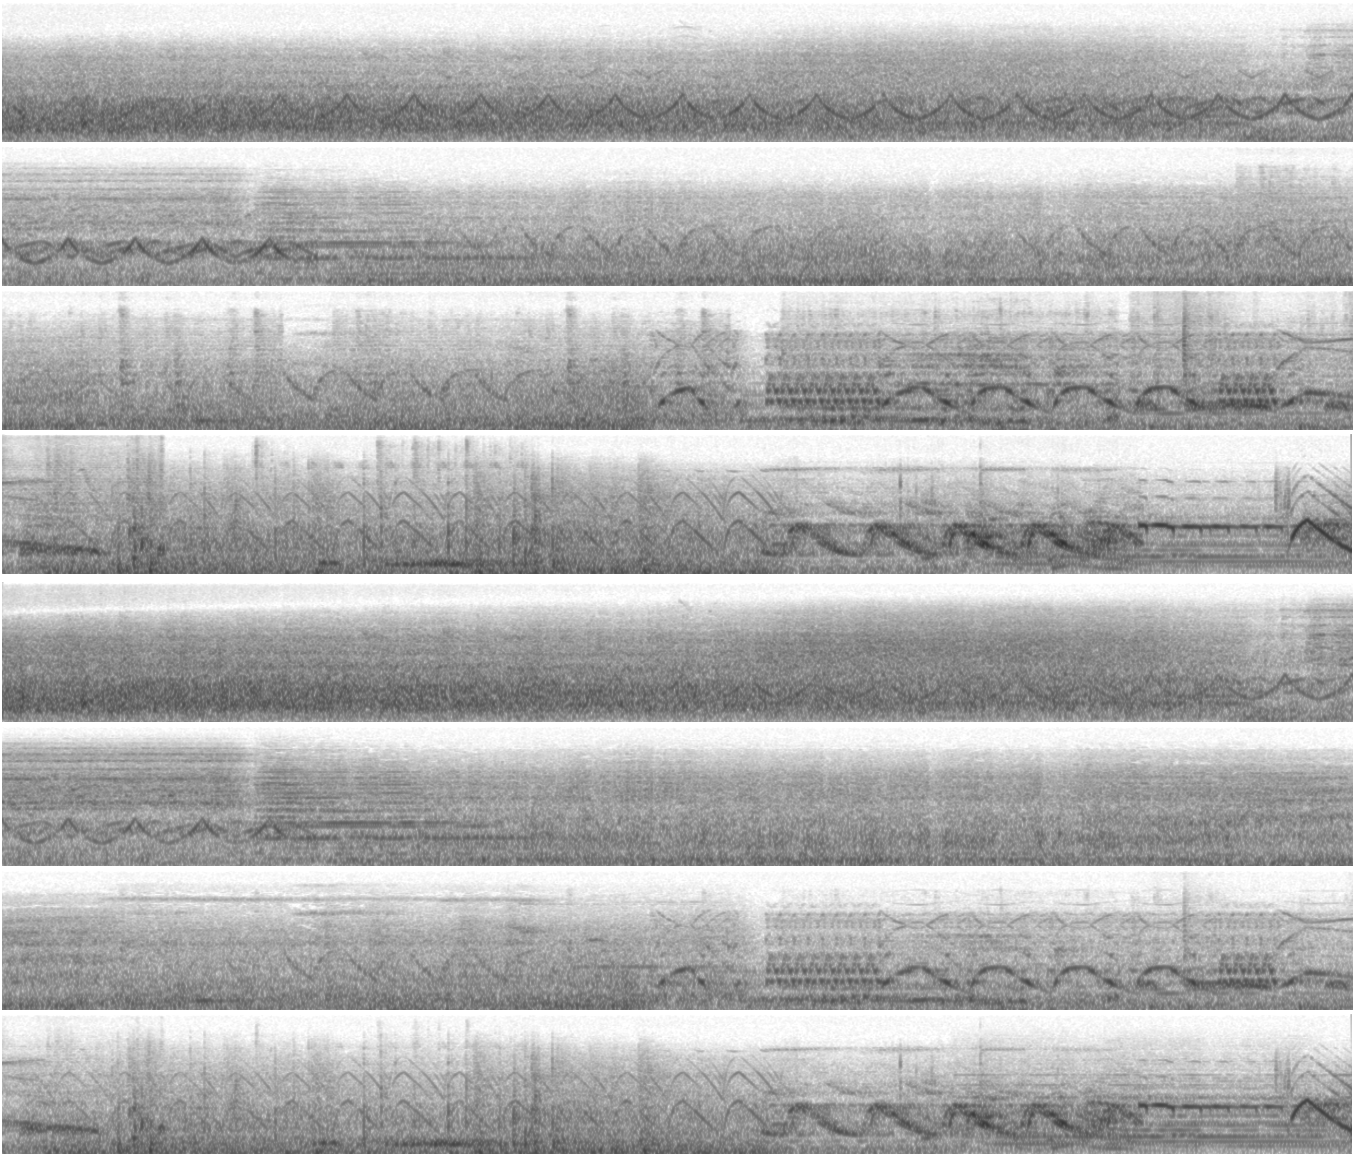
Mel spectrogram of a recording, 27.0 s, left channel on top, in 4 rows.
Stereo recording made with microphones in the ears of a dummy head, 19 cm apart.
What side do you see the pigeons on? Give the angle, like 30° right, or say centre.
90° left.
